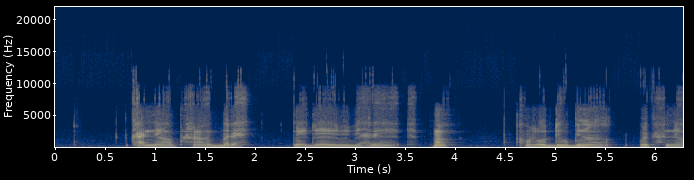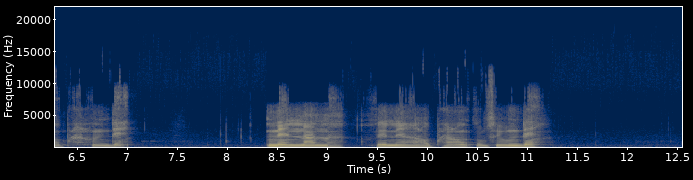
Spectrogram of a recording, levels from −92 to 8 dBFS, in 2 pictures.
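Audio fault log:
throughout: Bluetooth SBC compression, likely cause; upper sub-bands get too few bits, fitting about 80 kbps, so speech treble flickers out amid gritty noise and aliasing.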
